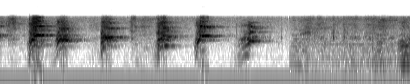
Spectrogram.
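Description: A Miniature Pinscher barking in short, sharp barks, about six of them, roughly two a second, that stop about three seconds in.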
